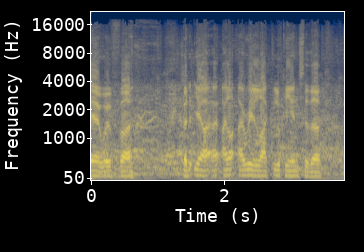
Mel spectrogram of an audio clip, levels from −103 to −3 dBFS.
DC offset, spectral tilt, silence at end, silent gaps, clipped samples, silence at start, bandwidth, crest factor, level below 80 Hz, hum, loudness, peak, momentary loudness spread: under 0.1%; -4.5 dB/octave; 0 s; none; under 0.1%; 0 s; 18 kHz; 14 dB; -48 dBFS; none; -20 LUFS; -6 dBFS; 9 LU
